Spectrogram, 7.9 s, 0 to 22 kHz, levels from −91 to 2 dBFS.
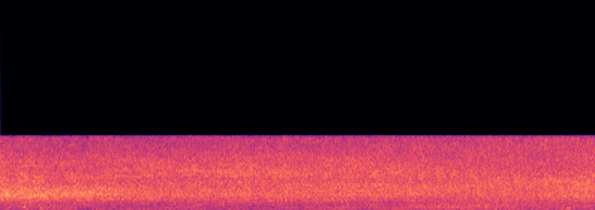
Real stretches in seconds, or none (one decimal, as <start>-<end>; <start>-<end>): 0.0-7.9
